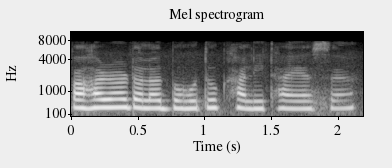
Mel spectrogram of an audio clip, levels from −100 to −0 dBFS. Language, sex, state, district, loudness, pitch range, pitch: Assamese, female, Assam, Kamrup Metropolitan, -16 LUFS, 270-290 Hz, 280 Hz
